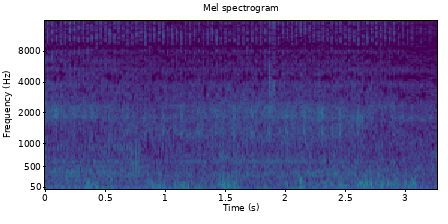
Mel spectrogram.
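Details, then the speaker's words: Warm Kia Rio, catalytic converter collapsed at 90,000 km, with past overheating and oil starvation, valve cover seeping oil: loud rough idle with dull knock underneath; cause not pinned down. "То есть и стук здесь есть, который многих интересует, потому что машина громкая, скажем так. Можете послушать, кого интересует. Это двигатель прогретый."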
